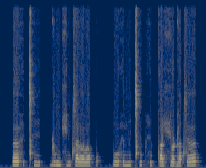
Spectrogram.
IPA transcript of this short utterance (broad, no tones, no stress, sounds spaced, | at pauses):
ɜ h ɪ ǀʰ i | ɖ u ŋ ç ɪ ŋ t͡s ɑ l ɔ l ɔ p | p u h ɪ m i ǀʰ i p h i p t̪ ɑ ç ɔ ɖ ɑ t͡s ɜ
